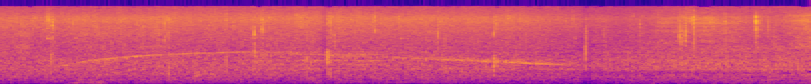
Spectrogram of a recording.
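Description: A distant siren wail: one long tone rising for about a second and a half, then slowly falling away. It sits over a steady rushing noise with scattered small clicks.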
